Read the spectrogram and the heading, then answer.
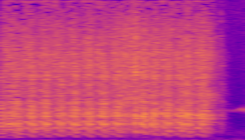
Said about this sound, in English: And finally, in the Colorado moonlight, we saw my car, our vessel, for a safe passage home. I gleefully inserted my keys into the ignition and cranked the engine.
